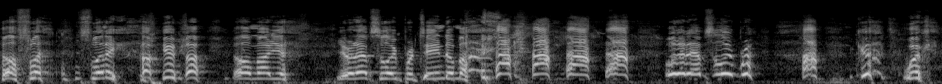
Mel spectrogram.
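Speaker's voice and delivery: high cackling laughter through the words; performed laugh. Pretend. [name] laughing at Flinny for the laugh-off, high cackling laughter. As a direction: laugh hard on every word, squealing high. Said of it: "It's [name]'s turn to laugh".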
